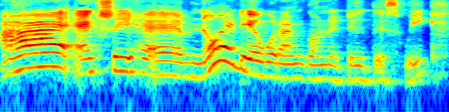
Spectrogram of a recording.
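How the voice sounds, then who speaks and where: A woman speaks at a very slow pace in a medium-pitched voice. Her pitch swings very widely. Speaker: channel moderator and new YouTuber. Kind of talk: casual livestream chat. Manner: soft-spoken.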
